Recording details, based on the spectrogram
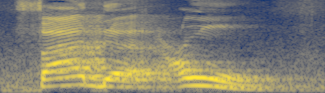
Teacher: Qalqalahin huruf dalnya terus siap ke makhraj selanjutnya.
